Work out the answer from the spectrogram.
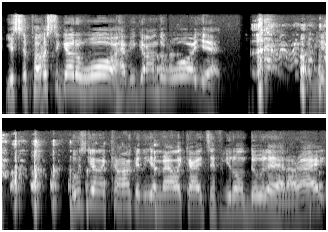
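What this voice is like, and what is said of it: Put-on New Jersey accent. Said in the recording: “I pictured Bathsheba with a New Jersey accent.”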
